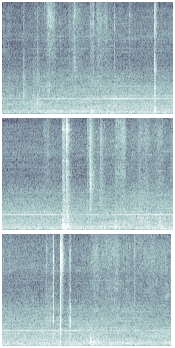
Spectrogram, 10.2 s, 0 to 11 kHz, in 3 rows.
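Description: A 12-volt electric fan running with a steady motor hum and a thin steady whine. Several sharp knocks and clatters come from things being handled, the loudest about eight seconds in.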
